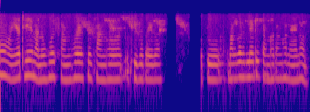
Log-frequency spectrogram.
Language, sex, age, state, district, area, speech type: Assamese, female, 18-30, Assam, Dibrugarh, rural, conversation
